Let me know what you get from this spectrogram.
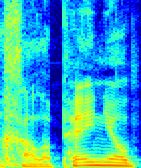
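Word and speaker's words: jalapeño: You know, I have the the tomato plant and the jalapeno plant.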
